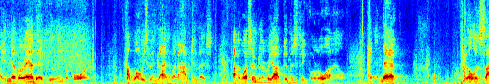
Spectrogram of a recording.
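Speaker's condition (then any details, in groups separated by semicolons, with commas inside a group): Laryngectomy for laryngeal cancer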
